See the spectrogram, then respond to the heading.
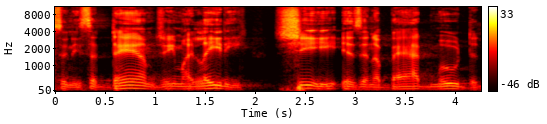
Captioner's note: none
